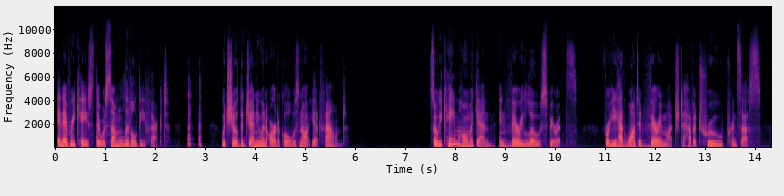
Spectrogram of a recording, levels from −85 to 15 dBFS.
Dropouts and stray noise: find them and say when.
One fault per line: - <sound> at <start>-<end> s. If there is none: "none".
- laugh at 2.6-3.0 s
